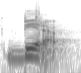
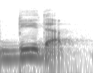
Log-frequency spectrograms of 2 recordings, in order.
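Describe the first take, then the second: First: The T is dropped, linking into up. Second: The T is dropped, linking into up.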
